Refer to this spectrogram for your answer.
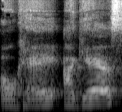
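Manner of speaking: put-on deadpan voice. Describing banter between two people, imitating Sugar's deadpan. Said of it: "Sugar's very deadpan".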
